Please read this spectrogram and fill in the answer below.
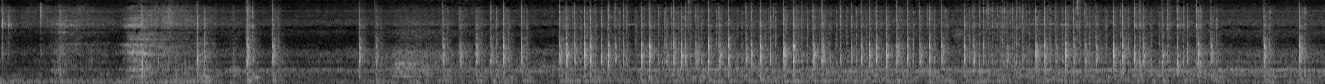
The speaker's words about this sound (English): Hello, computer. Just use the keyboard. The keyboard. How quaint.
